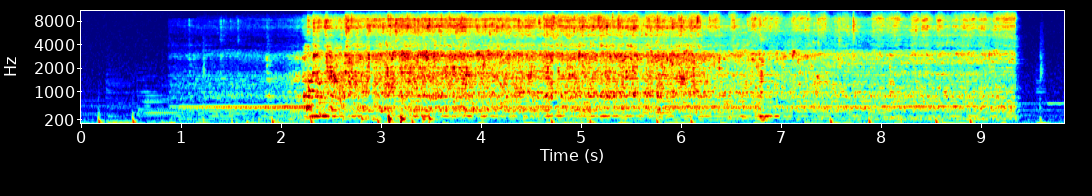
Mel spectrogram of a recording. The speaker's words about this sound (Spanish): Eh, suena eh, una cadena de un water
